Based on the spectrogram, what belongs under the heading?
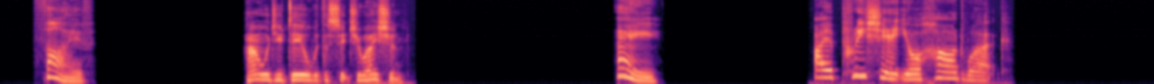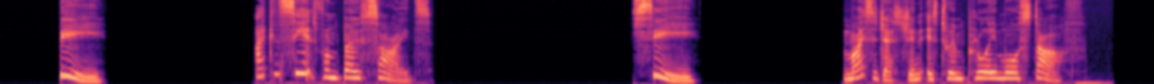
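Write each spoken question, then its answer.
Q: How would you deal with the situation?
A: C: My suggestion is to employ more staff.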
